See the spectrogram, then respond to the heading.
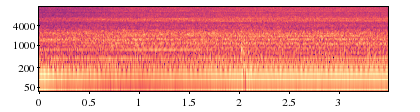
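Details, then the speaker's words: Becker VT 4.16 vacuum vane pump, manufactured 2016, after about two years of shop use, restarted after cleaning: even, steady hum with constant tone and no knocks or rattles. Normal running. "Sounds like she's running okay so far."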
